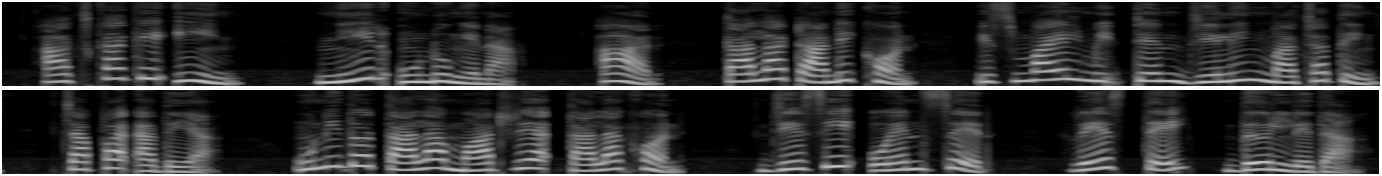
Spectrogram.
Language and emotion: Santali, neutral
